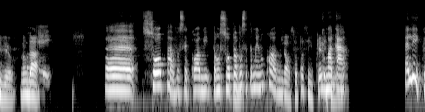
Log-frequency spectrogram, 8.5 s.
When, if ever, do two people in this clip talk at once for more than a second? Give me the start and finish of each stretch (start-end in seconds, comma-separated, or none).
none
